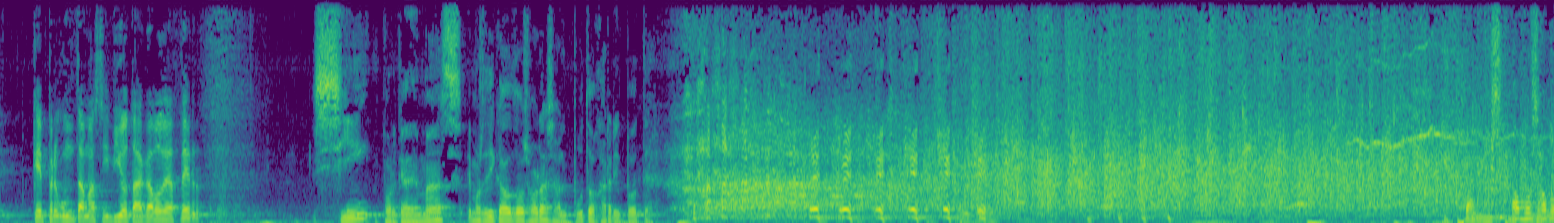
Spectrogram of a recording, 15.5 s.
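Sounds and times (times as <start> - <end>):
speech: 0.4 - 2.4, 3.1 - 7.3, 8.1 - 10.1, 14.6 - 15.5
scattered laughs: 6.7 - 12.5
audience applause: 7.0 - 15.5.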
